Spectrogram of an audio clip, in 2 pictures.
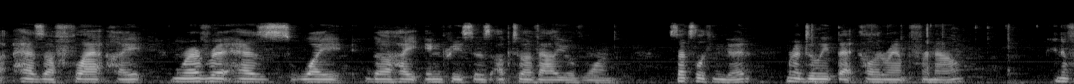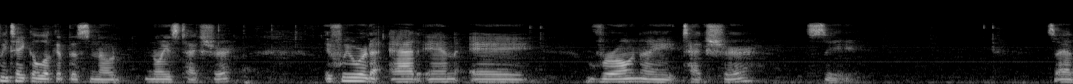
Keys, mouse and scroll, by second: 8.2 x, 13.9 shift+a.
